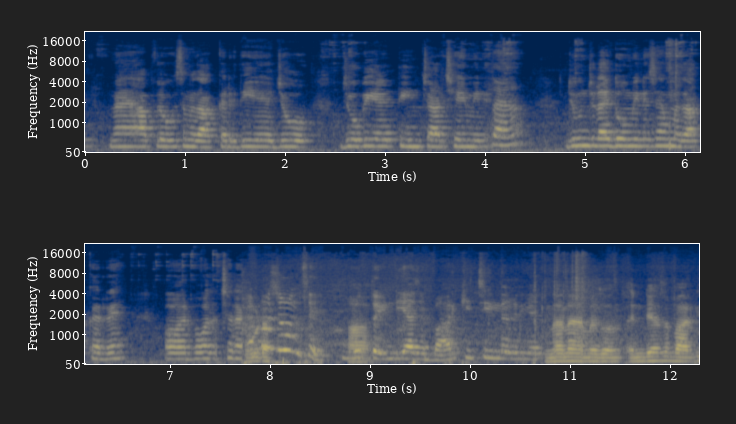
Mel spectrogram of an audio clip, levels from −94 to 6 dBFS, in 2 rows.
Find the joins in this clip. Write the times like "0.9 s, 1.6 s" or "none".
4.1 s, 7.7 s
